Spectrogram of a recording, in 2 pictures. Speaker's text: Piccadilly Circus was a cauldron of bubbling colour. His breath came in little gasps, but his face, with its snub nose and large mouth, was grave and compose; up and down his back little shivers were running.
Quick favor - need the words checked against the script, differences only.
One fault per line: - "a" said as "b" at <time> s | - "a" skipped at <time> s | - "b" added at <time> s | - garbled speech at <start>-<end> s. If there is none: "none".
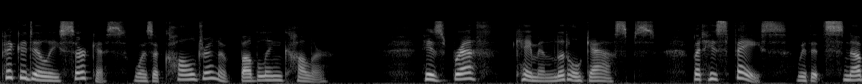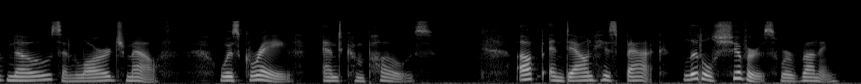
none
